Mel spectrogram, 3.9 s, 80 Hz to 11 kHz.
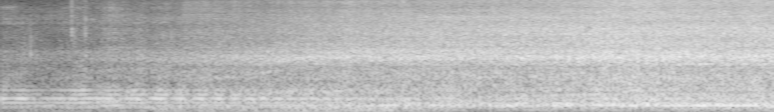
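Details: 40+ year old vintage Craftsman 8-inch belt-drive table saw with an added belt guard, switched on: motor hum climbs smoothly in pitch and loudness as the belt and blade spin up. A clean, normal start-up.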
